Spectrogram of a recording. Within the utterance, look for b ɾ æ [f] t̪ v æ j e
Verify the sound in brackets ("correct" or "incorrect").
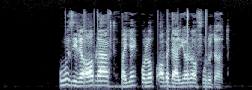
correct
